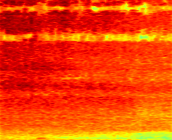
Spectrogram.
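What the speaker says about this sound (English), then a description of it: "once you've got that sizzling sound" Mince meat sizzles in hot oil in a pan, a continuous, close, even hiss with no talk over it.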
